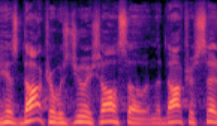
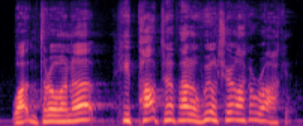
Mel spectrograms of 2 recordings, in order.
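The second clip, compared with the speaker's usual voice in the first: ordinary delivery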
